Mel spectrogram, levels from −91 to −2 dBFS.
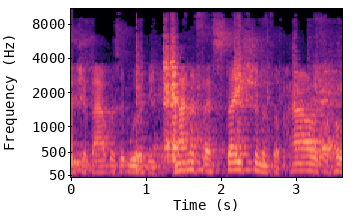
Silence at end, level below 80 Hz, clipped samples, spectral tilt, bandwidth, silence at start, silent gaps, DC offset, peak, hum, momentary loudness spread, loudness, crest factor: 0 s; -60 dBFS; under 0.1%; -4 dB/octave; 10.5 kHz; 0 s; none; under 0.1%; 0 dBFS; none; 11 LU; -21 LUFS; 22 dB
